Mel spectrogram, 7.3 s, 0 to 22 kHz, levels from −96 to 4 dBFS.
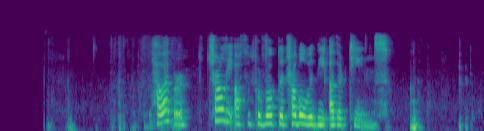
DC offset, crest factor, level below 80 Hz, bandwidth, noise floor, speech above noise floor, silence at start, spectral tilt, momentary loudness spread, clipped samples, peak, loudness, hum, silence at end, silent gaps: under 0.1%; 18 dB; -56 dBFS; 7.4 kHz; -68 dBFS; 47 dB; 1.05 s; -6.5 dB/octave; 17 LU; under 0.1%; -4 dBFS; -21 LUFS; none; 0.35 s; none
